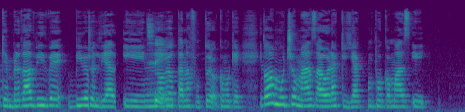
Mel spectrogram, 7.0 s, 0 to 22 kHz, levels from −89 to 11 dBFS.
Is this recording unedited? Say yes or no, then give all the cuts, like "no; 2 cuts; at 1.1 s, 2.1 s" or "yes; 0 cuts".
no; 4 cuts; at 1.3 s, 1.7 s, 3.9 s, 5.5 s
